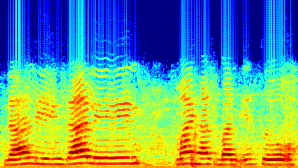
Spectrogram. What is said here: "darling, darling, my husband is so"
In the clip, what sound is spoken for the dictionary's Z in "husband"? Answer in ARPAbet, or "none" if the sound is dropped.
S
